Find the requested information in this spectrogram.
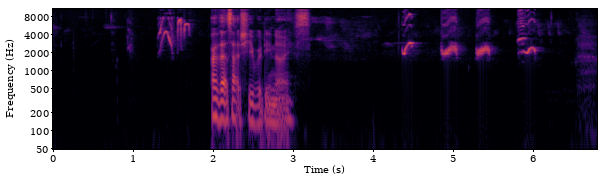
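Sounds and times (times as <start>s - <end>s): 
bright bird chirps and whistled calls: 0.6s - 1.8s, 3.2s - 6.5s
speech: 2.0s - 3.3s.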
